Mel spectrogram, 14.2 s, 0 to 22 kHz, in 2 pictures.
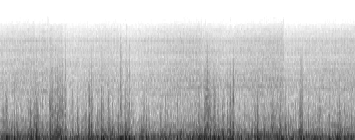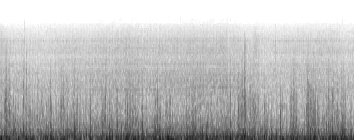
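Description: Honda Innova 125's air-cooled single-cylinder four-stroke engine running steadily on the move, a continuous drone with rough rumbling noise over it.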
